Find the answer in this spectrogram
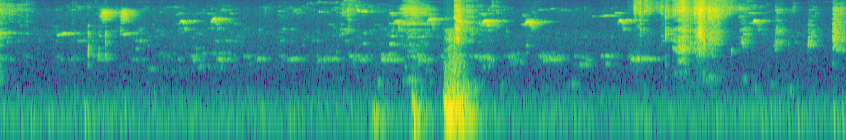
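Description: Faint chirping of small birds: many short, scattered notes throughout. There is a brief rustling noise about halfway through and another near the end.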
